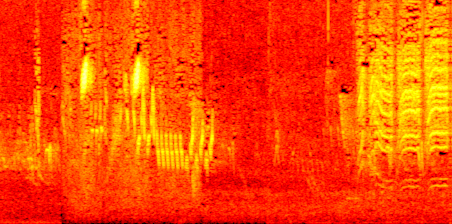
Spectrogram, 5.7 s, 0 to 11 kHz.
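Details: Varied tit parent at its nest in a rocky hole on Bugaksan, on a hot day of about 30°C, bringing food to its young: two thin, high notes, then a quick run of buzzy, slightly lower notes, over soft hiss and a later high rustling wash.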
